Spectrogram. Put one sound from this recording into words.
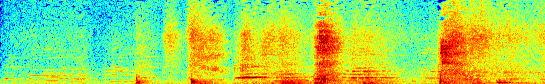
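A boy's feet thump on the floor as he dances.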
